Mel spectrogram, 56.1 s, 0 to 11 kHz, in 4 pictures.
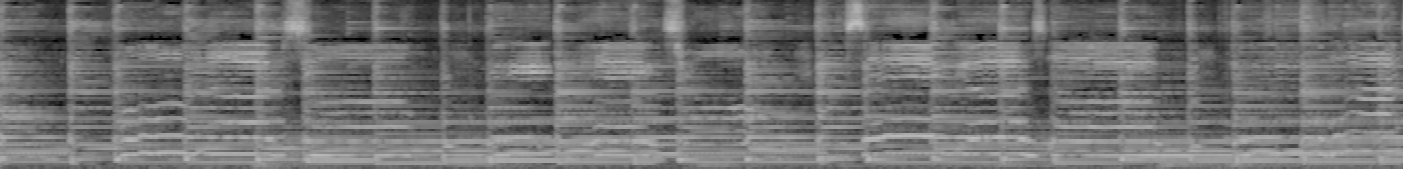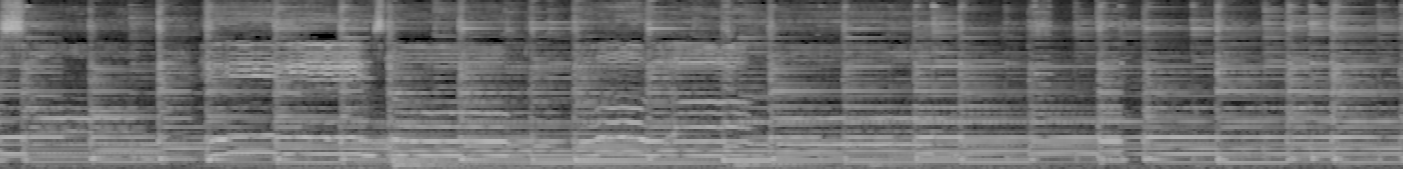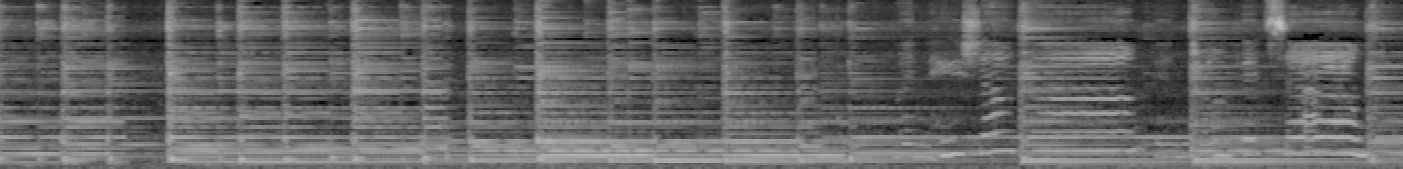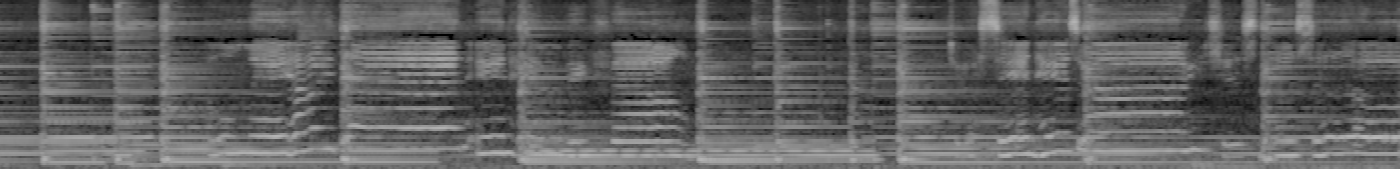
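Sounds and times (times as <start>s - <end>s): woman singing: 0.0s - 25.6s, 36.5s - 56.0s
acoustic guitar strumming: 0.0s - 56.0s.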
